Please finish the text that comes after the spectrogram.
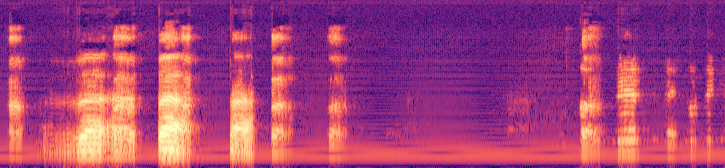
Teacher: ফা, জিহ্বার আগা সামনের উপরে দুই দুটো আগা, ফা নরম আওয়াজে হালকা বাতাস বের হবে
